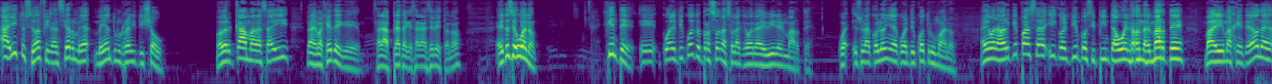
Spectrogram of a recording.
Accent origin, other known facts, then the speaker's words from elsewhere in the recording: Argentina; ¿Somos o no somos argentinos?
